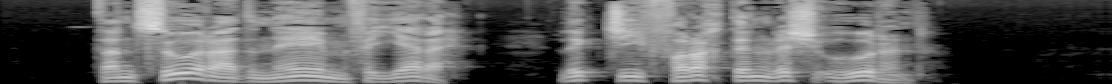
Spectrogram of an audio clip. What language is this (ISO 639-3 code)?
glv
